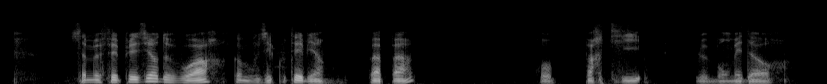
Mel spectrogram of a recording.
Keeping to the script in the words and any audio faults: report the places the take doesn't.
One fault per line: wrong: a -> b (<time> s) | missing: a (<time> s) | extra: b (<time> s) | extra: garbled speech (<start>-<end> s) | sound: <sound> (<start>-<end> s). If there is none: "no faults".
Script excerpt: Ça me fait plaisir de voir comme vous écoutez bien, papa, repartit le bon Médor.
no faults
